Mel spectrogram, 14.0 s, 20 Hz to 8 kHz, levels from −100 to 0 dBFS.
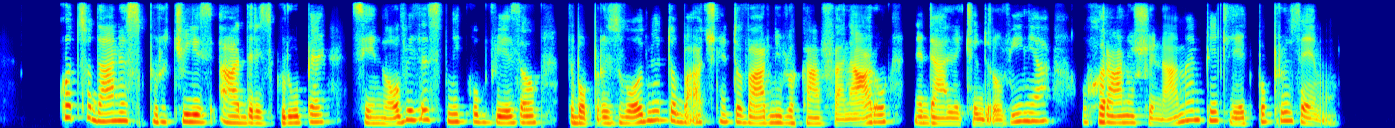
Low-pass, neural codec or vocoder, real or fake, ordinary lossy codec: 7.2 kHz; codec, 16 kHz, 2 kbps, X-Codec, HuBERT features, trained on balanced general audio; fake; none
